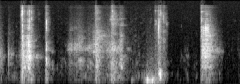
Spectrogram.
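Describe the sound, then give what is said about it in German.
Adhesive tape being applied up close, with several crackly, crinkling bursts and short sticky rips in an irregular rhythm, separated by brief pauses. No one speaks. “Klebeband ist drauf.”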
